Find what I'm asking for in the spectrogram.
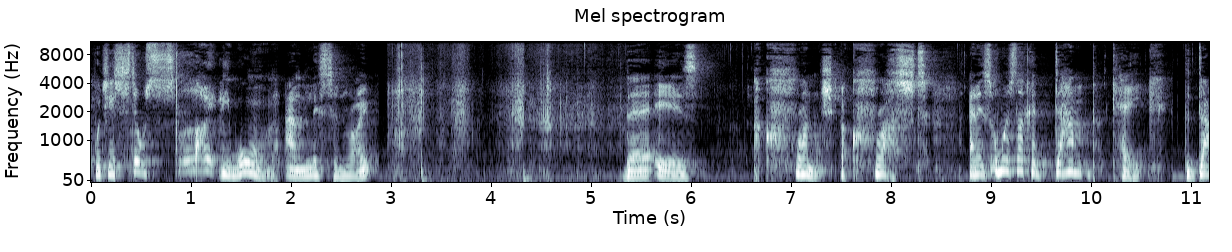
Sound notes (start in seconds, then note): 2.9 food crunching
